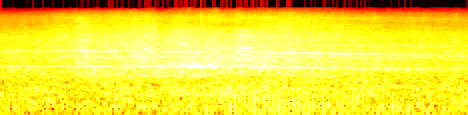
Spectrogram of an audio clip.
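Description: A small-engined motor vehicle passing on the road: its engine noise swells about a second in, is loudest around two seconds, then fades away.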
